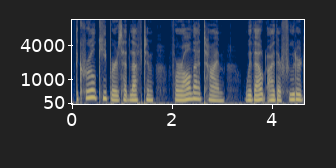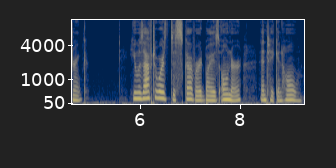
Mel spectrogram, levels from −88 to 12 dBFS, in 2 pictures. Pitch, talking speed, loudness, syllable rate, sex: 200 Hz, 160 wpm, -19 LUFS, 4.8 syllables/s, female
